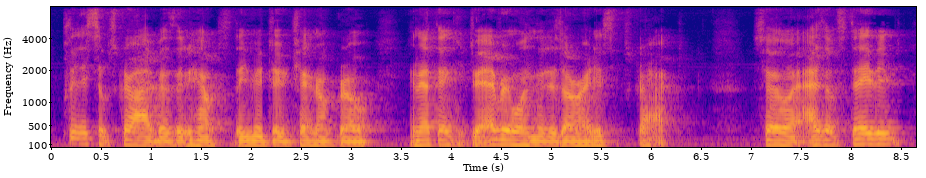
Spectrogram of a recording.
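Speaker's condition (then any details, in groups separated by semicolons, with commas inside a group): Cerebral palsy, spastic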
